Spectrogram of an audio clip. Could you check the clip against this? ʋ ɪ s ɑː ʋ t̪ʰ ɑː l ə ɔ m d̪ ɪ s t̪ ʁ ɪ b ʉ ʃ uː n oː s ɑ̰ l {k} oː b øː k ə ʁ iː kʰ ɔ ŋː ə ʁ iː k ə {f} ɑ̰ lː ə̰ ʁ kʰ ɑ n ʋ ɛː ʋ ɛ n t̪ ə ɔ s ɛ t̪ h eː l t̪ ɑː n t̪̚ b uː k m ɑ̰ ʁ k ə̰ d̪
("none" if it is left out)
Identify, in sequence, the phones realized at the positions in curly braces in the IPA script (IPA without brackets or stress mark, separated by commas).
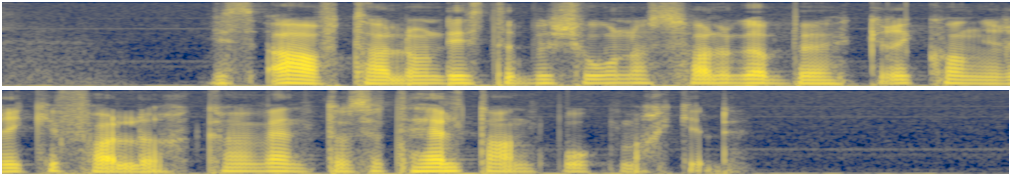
ɡ, f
